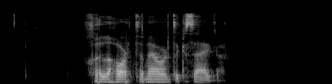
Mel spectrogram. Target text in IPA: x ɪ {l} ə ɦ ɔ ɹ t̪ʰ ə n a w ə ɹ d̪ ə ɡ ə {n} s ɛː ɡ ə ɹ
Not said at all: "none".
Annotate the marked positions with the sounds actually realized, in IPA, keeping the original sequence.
l, none

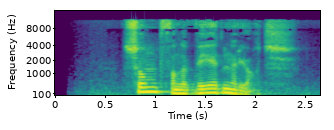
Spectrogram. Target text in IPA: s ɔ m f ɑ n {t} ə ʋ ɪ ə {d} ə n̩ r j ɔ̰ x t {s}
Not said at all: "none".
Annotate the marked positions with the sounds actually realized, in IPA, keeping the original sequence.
d, d, s

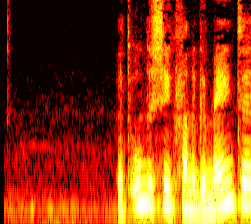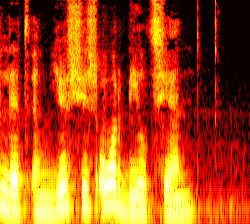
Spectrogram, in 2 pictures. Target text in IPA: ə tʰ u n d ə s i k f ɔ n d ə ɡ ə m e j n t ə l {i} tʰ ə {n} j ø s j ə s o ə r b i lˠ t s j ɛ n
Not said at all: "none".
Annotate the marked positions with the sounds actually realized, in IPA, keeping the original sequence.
ɪ, n

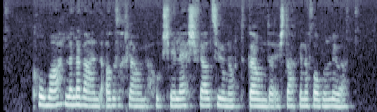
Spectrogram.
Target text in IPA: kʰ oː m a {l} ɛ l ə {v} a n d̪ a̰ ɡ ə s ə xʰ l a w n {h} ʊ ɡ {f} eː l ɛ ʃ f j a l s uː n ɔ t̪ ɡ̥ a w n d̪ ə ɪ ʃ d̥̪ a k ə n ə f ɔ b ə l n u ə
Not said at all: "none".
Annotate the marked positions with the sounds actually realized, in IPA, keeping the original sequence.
l, v, h, ʃ

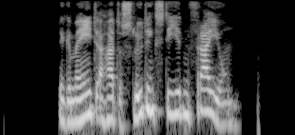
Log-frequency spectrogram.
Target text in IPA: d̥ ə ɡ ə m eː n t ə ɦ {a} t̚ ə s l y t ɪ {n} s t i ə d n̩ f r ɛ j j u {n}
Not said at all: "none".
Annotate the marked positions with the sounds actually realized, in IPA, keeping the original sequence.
a, ŋ, n

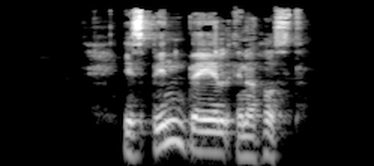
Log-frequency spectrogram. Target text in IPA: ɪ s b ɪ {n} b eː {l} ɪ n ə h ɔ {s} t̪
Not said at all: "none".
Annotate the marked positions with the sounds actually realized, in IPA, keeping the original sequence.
n, l, s

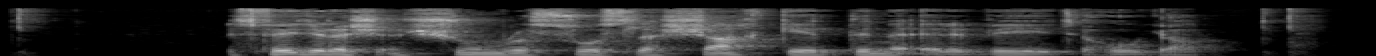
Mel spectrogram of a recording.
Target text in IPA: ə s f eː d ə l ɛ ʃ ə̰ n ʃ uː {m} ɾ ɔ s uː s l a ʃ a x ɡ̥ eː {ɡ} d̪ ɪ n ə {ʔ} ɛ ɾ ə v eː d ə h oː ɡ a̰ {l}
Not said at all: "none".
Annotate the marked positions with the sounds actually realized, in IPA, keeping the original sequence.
m, none, ʔ, l

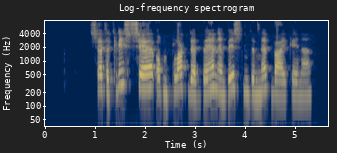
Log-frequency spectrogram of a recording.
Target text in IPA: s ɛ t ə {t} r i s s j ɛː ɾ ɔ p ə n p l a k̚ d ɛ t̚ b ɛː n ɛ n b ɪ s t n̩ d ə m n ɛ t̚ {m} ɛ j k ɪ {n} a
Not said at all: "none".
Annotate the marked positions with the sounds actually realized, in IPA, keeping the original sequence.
k, b, n

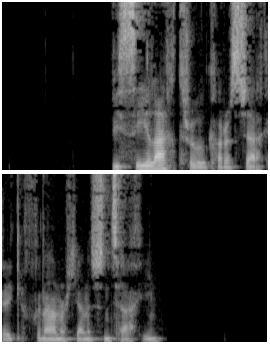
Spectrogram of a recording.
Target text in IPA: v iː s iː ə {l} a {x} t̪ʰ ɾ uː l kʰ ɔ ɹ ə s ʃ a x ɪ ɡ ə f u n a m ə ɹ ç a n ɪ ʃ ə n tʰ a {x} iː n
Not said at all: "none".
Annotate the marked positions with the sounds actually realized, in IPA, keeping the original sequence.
l, x, x

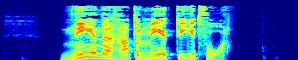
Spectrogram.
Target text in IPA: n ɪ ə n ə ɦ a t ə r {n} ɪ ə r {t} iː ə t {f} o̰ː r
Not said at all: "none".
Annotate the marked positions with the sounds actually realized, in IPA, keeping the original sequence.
m, t, f

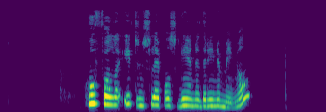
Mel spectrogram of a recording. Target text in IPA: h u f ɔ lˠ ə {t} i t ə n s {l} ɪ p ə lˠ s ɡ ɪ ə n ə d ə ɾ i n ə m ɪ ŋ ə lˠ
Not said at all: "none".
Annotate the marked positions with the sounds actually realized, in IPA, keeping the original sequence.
ʔ, l

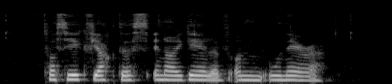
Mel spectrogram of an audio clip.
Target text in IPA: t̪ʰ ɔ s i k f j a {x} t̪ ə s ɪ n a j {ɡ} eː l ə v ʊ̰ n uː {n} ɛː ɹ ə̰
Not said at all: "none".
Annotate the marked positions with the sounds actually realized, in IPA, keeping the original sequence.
k, ɡ, n

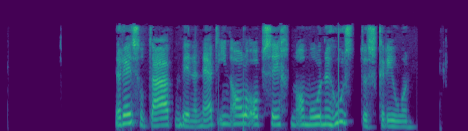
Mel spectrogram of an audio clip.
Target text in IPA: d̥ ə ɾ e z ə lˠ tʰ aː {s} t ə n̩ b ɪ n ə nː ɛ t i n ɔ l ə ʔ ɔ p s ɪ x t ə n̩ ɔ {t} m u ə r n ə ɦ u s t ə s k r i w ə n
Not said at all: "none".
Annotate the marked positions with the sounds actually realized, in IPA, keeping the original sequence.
none, none

